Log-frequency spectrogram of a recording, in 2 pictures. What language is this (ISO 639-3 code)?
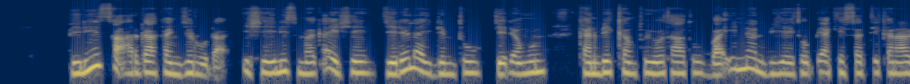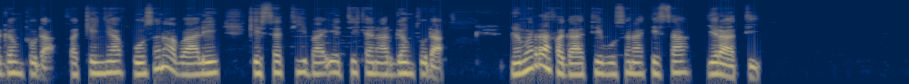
orm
